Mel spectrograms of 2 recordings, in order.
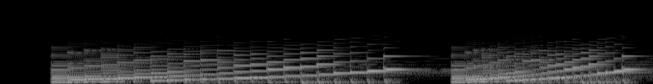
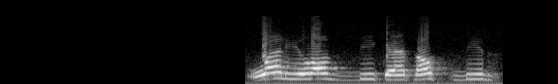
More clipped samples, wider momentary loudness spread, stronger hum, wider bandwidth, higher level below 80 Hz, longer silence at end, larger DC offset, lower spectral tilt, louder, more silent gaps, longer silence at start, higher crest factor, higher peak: neither; second, 5 LU vs 15 LU; neither; second, 4.7 kHz vs 7 kHz; about the same, -54 dBFS vs -52 dBFS; second, 0 s vs 0.65 s; second, under 0.1% vs 0.8%; first, -8 dB/octave vs -6.5 dB/octave; second, -33 LUFS vs -11 LUFS; neither; second, 0.5 s vs 2.5 s; about the same, 12 dB vs 14 dB; second, -20 dBFS vs 0 dBFS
